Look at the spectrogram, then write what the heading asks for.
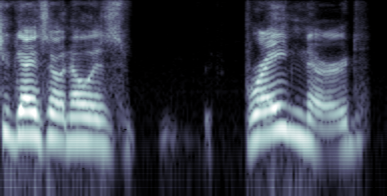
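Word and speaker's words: Brainerd: guys don't know is brain nerd or Bernard because it's spelled b-r-a-i-n-e-r-d so it's brain nerd is trying to develop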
